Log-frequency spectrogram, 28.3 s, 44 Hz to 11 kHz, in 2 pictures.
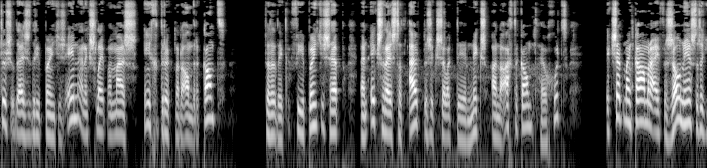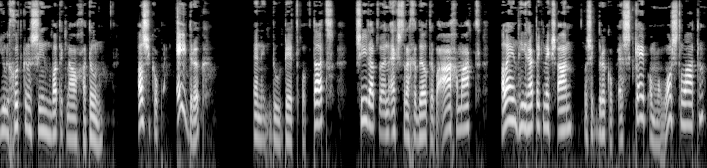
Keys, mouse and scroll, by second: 0.0-1.6 drag, 8.0 middle click, 8.7 scroll down 2, 9.7-13.2 middle drag, 13.2 scroll down 1, 26.7 Escape.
